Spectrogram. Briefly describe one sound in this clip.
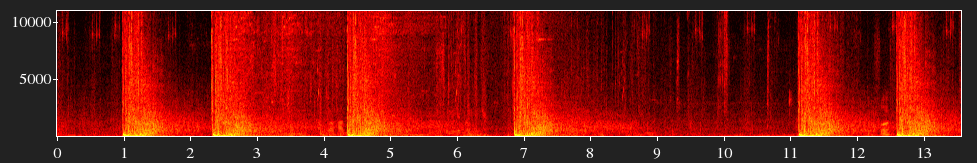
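A rifle fires loud single shots that ring out and fade.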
